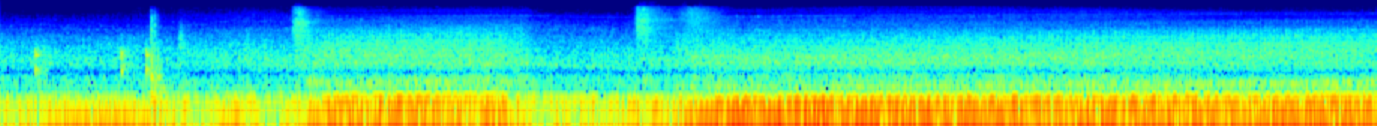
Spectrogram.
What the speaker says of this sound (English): truck sounds so nice now. This is a cruising machine.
